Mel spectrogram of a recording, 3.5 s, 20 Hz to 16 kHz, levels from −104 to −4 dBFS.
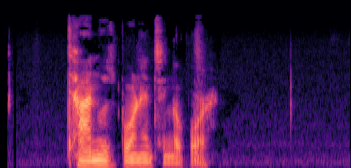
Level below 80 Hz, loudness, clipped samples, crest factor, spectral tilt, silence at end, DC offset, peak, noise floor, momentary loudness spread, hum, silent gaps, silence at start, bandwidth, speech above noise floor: -56 dBFS; -25 LUFS; under 0.1%; 24 dB; -6 dB/octave; 1.4 s; under 0.1%; -4 dBFS; -72 dBFS; 15 LU; none; none; 0.7 s; 11 kHz; 47 dB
